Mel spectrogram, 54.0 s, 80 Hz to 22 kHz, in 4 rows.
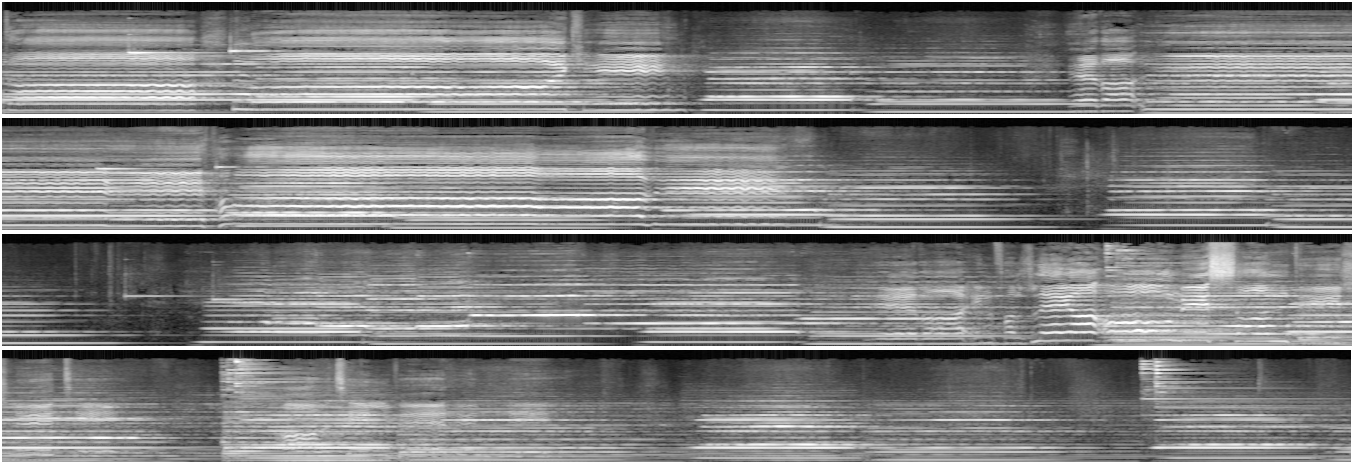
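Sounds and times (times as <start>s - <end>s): tenor singing with vibrato: 0.0s - 23.0s, 28.9s - 53.9s
clarinets holding chords: 0.0s - 23.3s, 34.9s - 53.9s
chamber ensemble playing: 0.0s - 53.9s
loud held chord: 38.0s - 45.8s.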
